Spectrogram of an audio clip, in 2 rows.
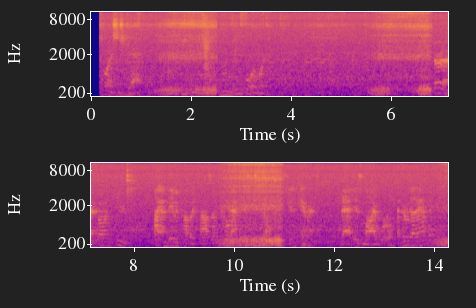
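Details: Snoring during a nap: rough, buzzing snores roughly every four seconds, about 15 a minute, with uneven breathy sounds between.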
